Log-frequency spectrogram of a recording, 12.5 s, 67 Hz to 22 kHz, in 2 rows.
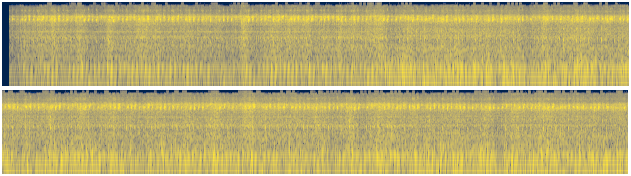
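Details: BMW F20 116d, 2016, diesel at idle: steady high-pitched squeal over an even idle, constant throughout. The ribbed belt still squeals after both belts and tensioners were replaced and the AC compressor bearing was changed; the source is still unknown.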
